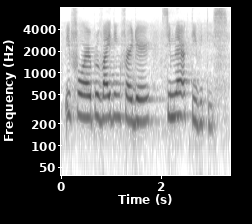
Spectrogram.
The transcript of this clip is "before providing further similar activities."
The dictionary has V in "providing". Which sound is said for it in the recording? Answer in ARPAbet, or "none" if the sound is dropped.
V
